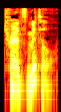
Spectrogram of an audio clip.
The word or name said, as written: transmittal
